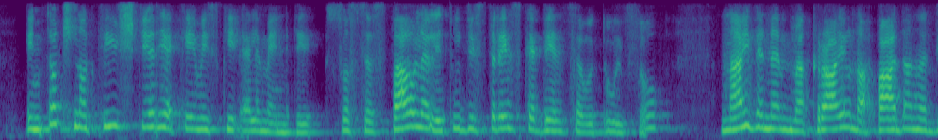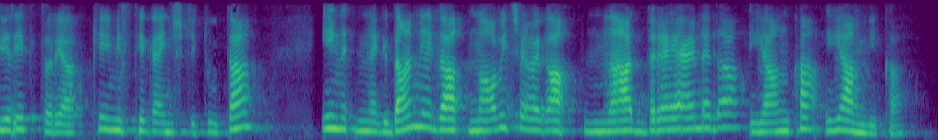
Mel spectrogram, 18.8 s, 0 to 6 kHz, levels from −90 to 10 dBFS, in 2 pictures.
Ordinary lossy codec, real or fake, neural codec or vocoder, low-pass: AAC, 32 kbps; fake; codec, 24 kHz, 1.5 kbps, HILCodec; 5.4 kHz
